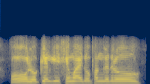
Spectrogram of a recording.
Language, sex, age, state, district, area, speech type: Manipuri, male, 60+, Manipur, Imphal East, urban, conversation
